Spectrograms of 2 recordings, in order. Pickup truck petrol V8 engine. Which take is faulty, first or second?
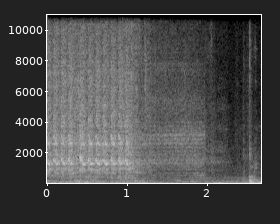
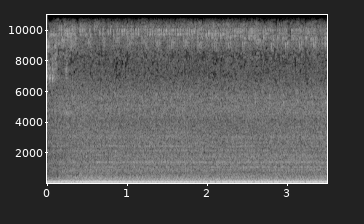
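second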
